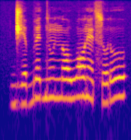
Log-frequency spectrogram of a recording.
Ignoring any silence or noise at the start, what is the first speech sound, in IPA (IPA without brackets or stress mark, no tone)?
d͡ʒ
